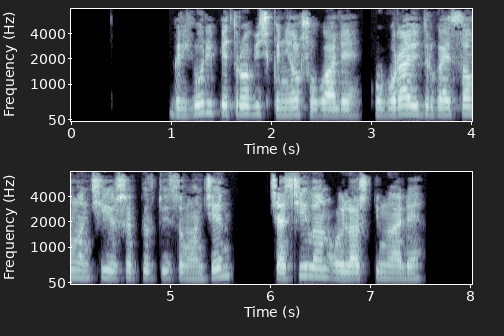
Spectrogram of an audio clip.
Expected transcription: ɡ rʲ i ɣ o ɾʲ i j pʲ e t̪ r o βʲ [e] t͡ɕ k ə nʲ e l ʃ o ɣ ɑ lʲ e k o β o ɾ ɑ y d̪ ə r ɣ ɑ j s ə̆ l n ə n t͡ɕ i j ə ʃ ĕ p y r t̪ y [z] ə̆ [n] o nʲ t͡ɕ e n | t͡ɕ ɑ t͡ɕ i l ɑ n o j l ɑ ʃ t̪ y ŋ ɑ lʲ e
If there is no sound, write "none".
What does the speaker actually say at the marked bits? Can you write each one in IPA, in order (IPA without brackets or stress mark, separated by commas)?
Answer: i, s, m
